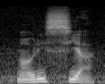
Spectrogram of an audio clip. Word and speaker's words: Mauritia: Mas aí que está, a pronúncia em latim do TI, ela, TI seguido de uma vogal, ela vira si, Mauricia.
